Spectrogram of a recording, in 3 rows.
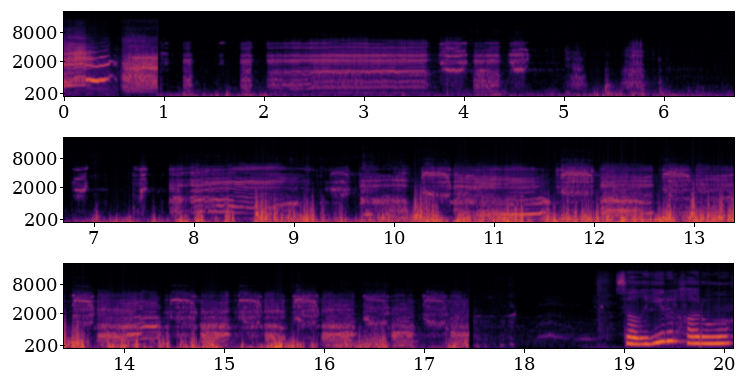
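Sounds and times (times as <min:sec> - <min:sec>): donkey braying: 0:00.0 - 0:06.2, 0:06.8 - 0:18.8.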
